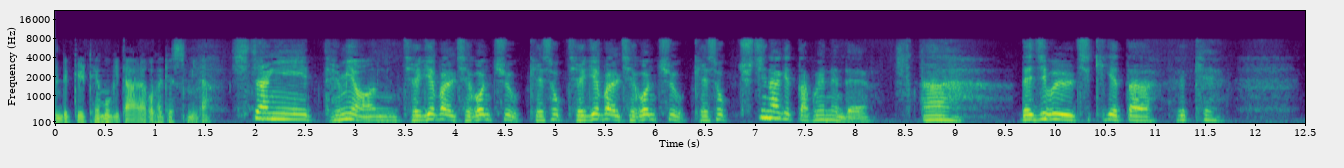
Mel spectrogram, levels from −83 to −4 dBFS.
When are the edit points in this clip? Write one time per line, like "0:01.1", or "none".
0:05.1
0:08.6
